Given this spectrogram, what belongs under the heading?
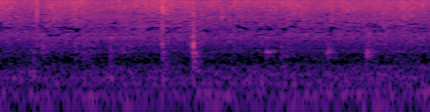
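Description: Vegetables fry in a pan for vegetable noodles, a steady close sizzle with a few light scrapes and clicks of stirring and no voices.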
